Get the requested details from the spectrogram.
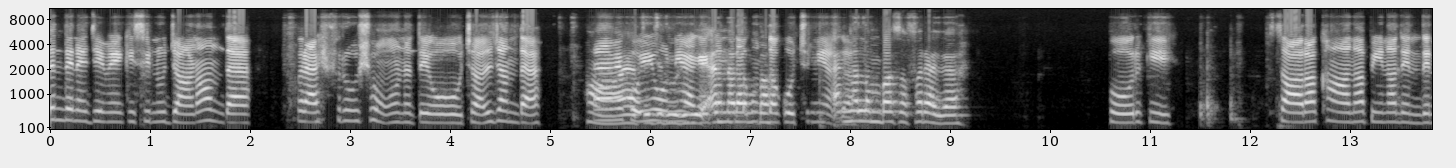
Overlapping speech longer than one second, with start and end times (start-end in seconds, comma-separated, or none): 5.5-8.0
